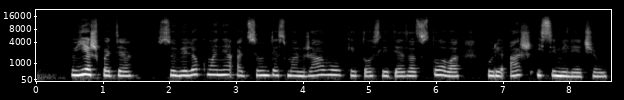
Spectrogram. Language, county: Lithuanian, Vilnius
